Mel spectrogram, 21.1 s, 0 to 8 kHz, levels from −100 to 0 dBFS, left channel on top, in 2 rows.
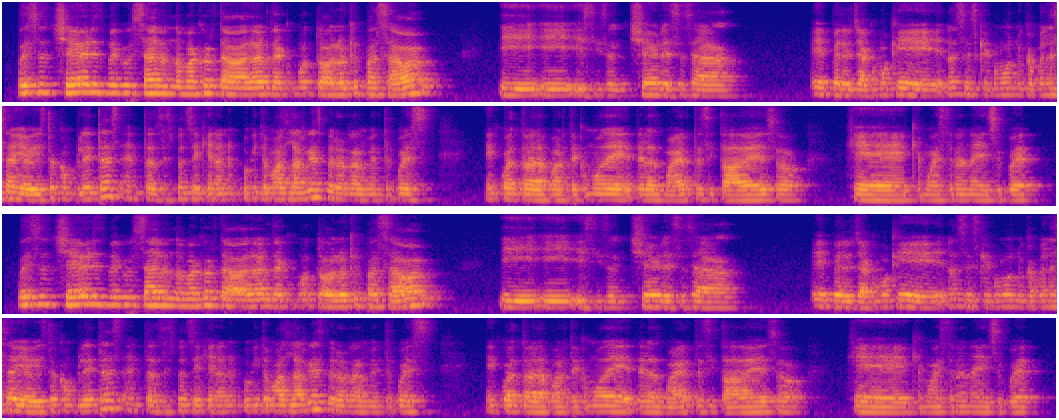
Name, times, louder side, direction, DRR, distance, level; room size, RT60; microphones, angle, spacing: voice 1, 0.2-4.3 5.0-7.3 8.1-14.7 15.4-18.5 19.0-20.7, left 1 dB, 55° left, 2 dB, 0.7 m, -27 dB
3.5 x 2.5 x 2.3 m, 0.39 s
head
